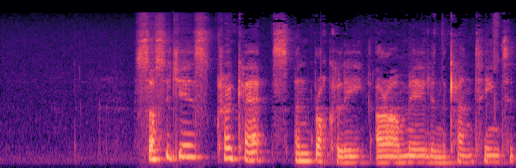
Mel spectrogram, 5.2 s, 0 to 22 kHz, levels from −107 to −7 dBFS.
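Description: From the start to 2.30 s, a crude rate conversion changed the sample rate by picking the nearest existing sample instead of filtering and interpolating. The error pattern fits a 48 kHz to 44.1 kHz conversion. The skipped samples leave a periodic error about 25 dB below the speech, which creates shifted, inharmonic copies of it. This is heard as a gritty, inharmonic fizz riding on the louder and brighter parts of the speech.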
